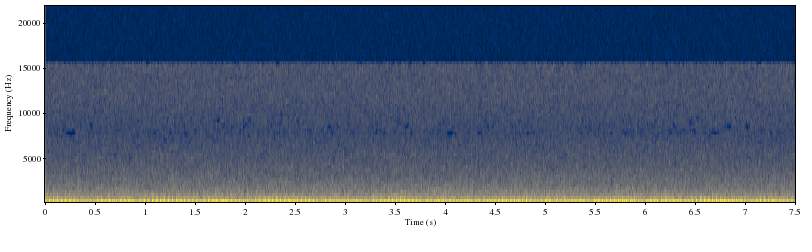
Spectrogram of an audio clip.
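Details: Io, a male pet cat, purring while being petted, recorded 3/16/18: a steady low rumbling purr in pulsing bursts about every 0.7 seconds, quiet indoor setting with no other clear sounds.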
